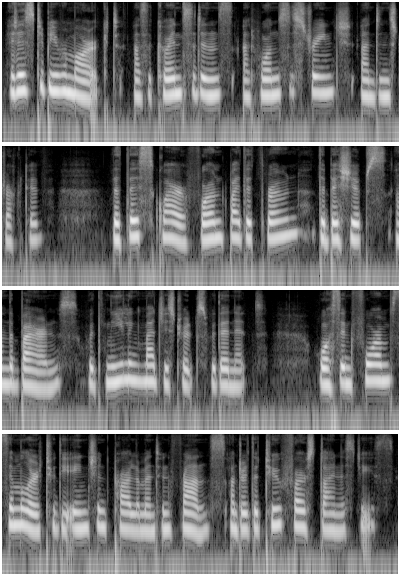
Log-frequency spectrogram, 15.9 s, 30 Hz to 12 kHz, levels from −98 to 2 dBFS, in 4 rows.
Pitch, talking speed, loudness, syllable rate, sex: 225 Hz, 170 wpm, -19 LUFS, 5.3 syllables/s, female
